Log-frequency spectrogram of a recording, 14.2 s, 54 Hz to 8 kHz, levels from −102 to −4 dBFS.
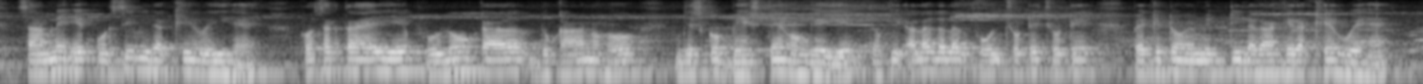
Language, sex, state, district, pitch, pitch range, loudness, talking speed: Hindi, male, Bihar, Sitamarhi, 115 Hz, 105-120 Hz, -29 LUFS, 125 wpm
